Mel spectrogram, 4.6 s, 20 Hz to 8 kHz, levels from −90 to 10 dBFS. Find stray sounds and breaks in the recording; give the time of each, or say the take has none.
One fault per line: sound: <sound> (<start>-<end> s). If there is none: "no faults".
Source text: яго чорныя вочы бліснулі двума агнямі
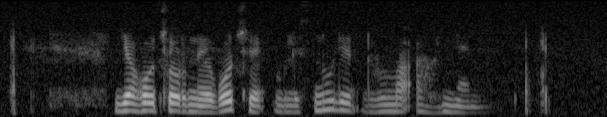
no faults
